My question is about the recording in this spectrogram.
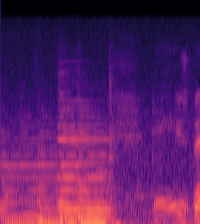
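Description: Acoustic guitar strummed, its chords ringing through a short intro. A man's singing voice comes in near the end.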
